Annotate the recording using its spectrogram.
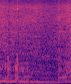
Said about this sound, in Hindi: ये गाड़ी शोर आ रही है पीछे से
